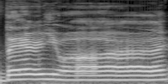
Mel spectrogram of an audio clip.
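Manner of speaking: amused laughing delivery with stretched-out "are". Voicing a character who finds an opponent: laughing while speaking. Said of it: "she kind of laughs and says".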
